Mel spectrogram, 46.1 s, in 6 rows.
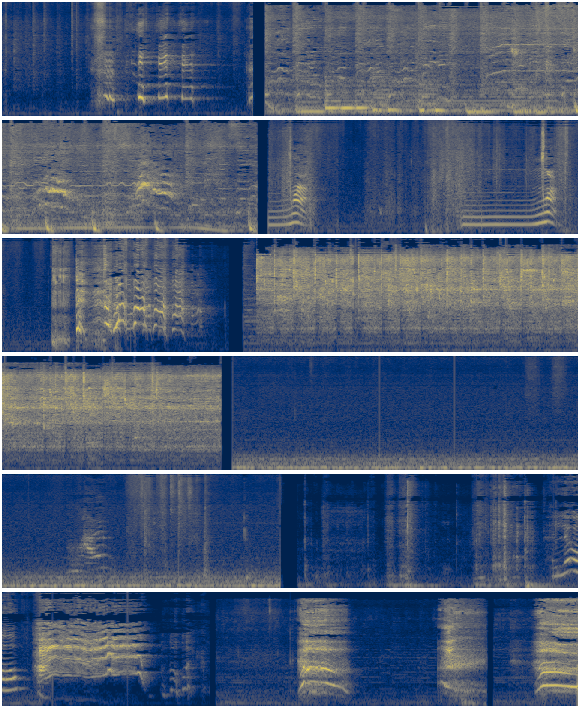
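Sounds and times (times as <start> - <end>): low rumbling noise: 26.1 - 32.4.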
